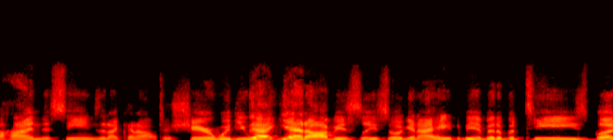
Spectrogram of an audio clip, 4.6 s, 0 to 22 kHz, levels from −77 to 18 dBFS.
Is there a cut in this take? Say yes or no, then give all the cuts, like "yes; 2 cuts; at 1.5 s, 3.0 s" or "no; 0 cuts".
yes; 2 cuts; at 1.2 s, 1.9 s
